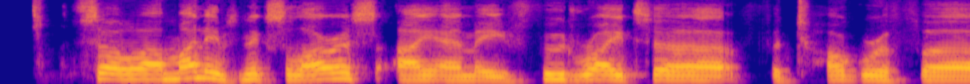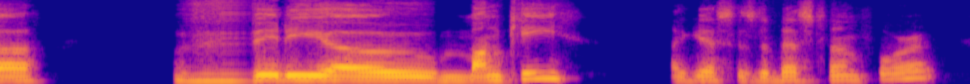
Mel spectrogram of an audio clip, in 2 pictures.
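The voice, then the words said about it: English accent. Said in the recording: “I'm from England. You can tell I have a funny accent”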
